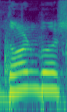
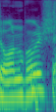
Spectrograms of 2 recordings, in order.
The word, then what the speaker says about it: Dornbusch: I'm Horst Dornbusch. – I'm Horst Dornbusch, and it's spelled D-O-R-N-B-U-S-C-H.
